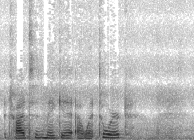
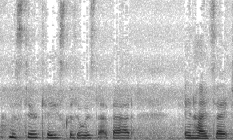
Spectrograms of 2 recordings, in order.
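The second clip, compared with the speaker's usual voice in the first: usual speaking voice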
